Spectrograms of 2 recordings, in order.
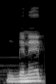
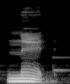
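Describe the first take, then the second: First: The word starts with a g sound. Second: The word starts with an n sound. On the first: The speaker calls it wrong. "गनेट नहीं पढ़ लेना है" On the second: The speaker calls it right. "जी का उच्चारण नहीं होगा, इसे पढ़ेंगे हम लोग नेट"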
